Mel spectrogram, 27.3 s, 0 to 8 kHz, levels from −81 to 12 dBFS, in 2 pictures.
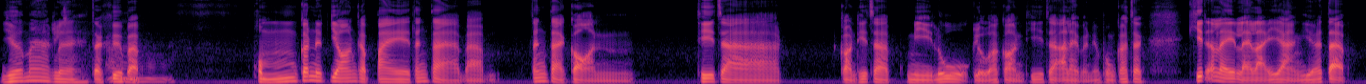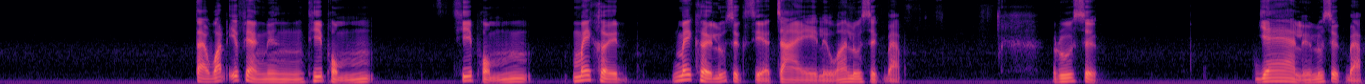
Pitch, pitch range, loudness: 100 Hz, 95-105 Hz, -21 LUFS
